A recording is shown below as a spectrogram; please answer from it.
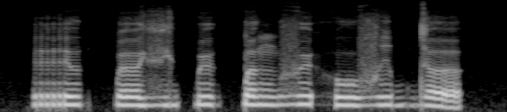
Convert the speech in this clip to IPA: r ɨ k͡p ø vʲ ə k͡p y k͡p ə ŋ v y h u v i b d ə

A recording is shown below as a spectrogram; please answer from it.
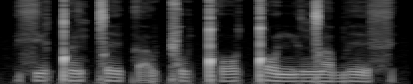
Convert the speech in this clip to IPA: sʲ a ǃ ɛ̃ ǀ e k a̰ u̯ ǁ u ǃʰ ɔ ǃ ɔ nʲ ɔ ŋ͡ǀ a b e s

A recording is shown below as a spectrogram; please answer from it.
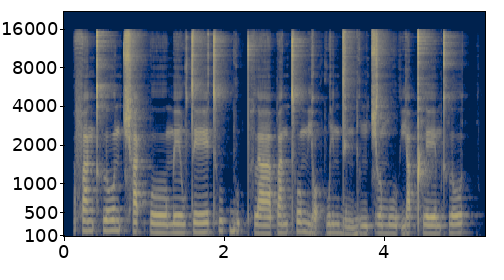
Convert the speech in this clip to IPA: f a˥˩ ŋ kʰ l oː˥˩ n t͡ɕʰ a˦˥ k̚ p oː˧ m eː˧ w t eː˦˥ tʰ u˦˥ k̚ b u˦˥ ʔ pʰ l aː˧ p a˦˥ n tʰ o˥˩ m j ɔ˨˩ ʔ k w i˦˥ n d e˩˦ n b ɯ˧ ŋ t͡ɕ ɤː˧ m w u˨˩ ʔ j a˦˥ p̚ kʰ l eː˧ m kʰ l oː˦˥ t̚

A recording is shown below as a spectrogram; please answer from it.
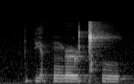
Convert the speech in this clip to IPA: pʲ ɑ k ŋ ə˞ ɭ ǀʰ u

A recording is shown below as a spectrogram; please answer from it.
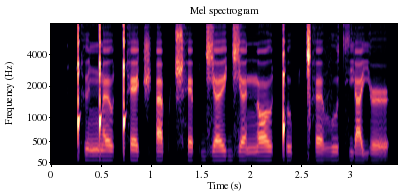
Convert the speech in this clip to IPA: ǃʰ ɨ ŋ͡ǃ ɜ ʊ̯ ǃʰ ɛ t͡ʃ ʔ a p ʈ͡ʂʰ ɛ p d͡ʑ ɜ ɪ̯ d͡ʑ ɜ n ɔ ʊ̯ ǃ u p ǀʰ ɜ v u t͡s j a j ə˞

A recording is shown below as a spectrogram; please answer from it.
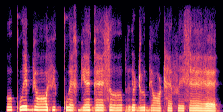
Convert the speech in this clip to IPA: o kʷʼ e bʲ ɔː fʲ u ɡ kʷʼ ɛː x bʲ ɛː ɡ ɛː s ɤː p r ɯ ɖ ɯ bʲ ɔː ʈʰ ɛ f e s ɛː

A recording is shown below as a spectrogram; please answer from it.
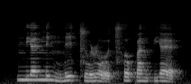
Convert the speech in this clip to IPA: n̪ j ɛ˥ n i˥˩ ŋ n̪ i˥ t͡s u˧˥ ɻ o̰˨˩ ʊ̯ t͡sʰ ɤ˥˧ p a˥˧ n p j ɛ˥˩

